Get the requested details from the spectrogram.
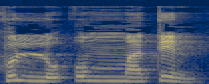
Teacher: mim tasydid berdiri sendiri gunah musyaddadah panjangnya dua ketuk atau dengungnya dua ketuk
